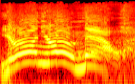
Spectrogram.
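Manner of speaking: mock loud shout. Retelling how a woman reacted to a third sneeze, retelling a shout. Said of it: "she shouted".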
